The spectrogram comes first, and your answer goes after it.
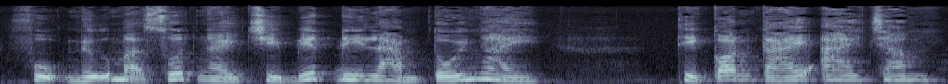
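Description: A woman playing a composed older wife who answers calmly and firmly. Her tone stays steady and measured as she scolds and reasons. It is heard in a spoken audio story. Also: mid-range voice, slightly rough, natural voice. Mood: calm retort. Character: older wife, calm and firm.

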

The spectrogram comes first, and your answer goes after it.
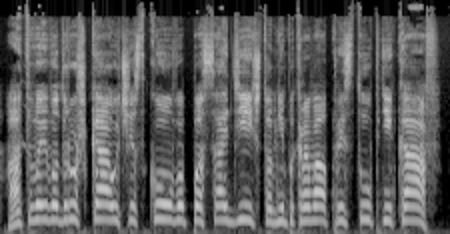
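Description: A man's voice: on the high side, animated, normal speed, dry recording. A man voicing a drunken, hulking village woman who screeches hateful accusations. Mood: drunken screeching.

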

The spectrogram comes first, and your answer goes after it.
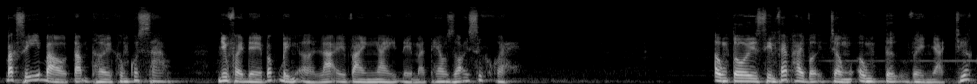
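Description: A man narrating a ghost story as an audiobook, in a steady storytelling voice. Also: mid-range voice, slightly rough.

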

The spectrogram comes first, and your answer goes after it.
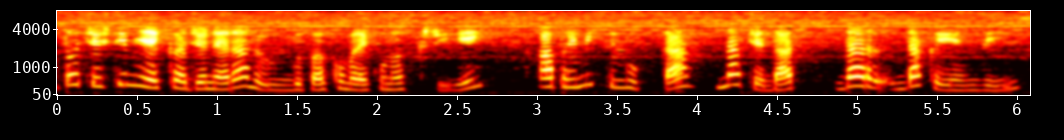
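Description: A calm young man answers with dry irony, as a woman narrator voices him. Her voice stays somewhat high, with a faint hiss under this audiobook reading. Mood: wry.

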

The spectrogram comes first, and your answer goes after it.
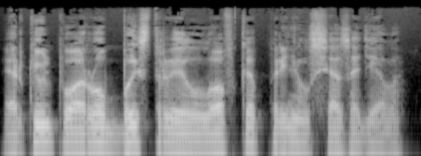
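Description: Guy reading an audiobook, really deep voice, calm and even, dry close mic. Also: normal speed, dry recording. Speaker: audiobook narrator. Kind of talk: scripted narration.

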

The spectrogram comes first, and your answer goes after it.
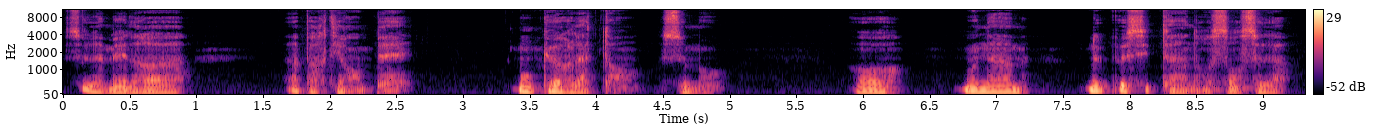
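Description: A man's voice: fairly low pitch, big pitch swings, takes it slowly, pauses often, mellow, slightly rough, heavily acted. A man voicing a dying young noblewoman, remorseful and devout, with a tremulous, pleading delivery in an audiobook reading.

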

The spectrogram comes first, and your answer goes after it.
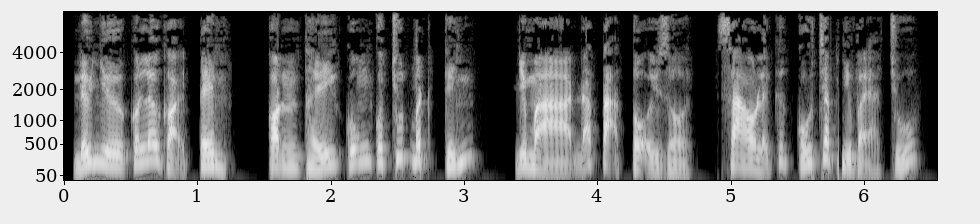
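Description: A man's voice: a little high, big pitch swings, brisk, pushed and bright, husky, no room sound, clean studio sound, heavily acted. A man voicing an uneasy young adult nephew who respectfully asks his uncle questions.

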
